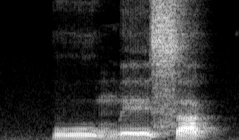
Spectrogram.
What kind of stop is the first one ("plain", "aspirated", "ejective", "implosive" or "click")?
plain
